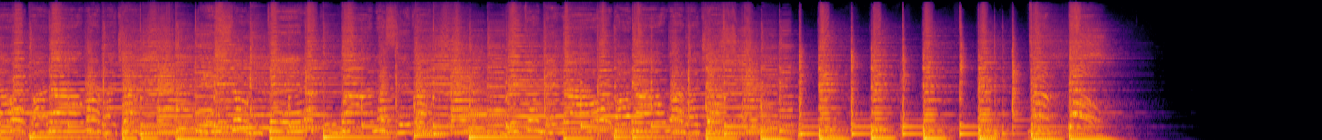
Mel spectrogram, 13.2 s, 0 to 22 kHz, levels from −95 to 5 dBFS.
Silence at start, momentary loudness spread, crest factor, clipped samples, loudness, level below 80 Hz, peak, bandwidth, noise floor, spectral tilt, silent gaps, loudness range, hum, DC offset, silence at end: 0 s; 3 LU; 14 dB; under 0.1%; -15 LUFS; -22 dBFS; 0 dBFS; over 20 kHz; -84 dBFS; -4.5 dB/octave; none; 4 LU; none; under 0.1%; 2 s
